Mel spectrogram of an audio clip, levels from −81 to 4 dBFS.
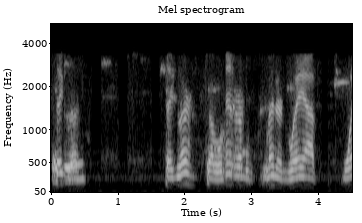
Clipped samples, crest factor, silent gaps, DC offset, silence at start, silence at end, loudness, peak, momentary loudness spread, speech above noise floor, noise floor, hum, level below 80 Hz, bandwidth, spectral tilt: under 0.1%; 14 dB; none; under 0.1%; 0 s; 0 s; -27 LUFS; -14 dBFS; 21 LU; 34 dB; -61 dBFS; none; -84 dBFS; 3.6 kHz; -8 dB/octave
